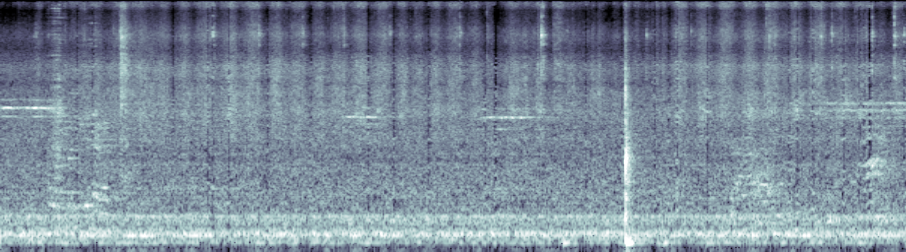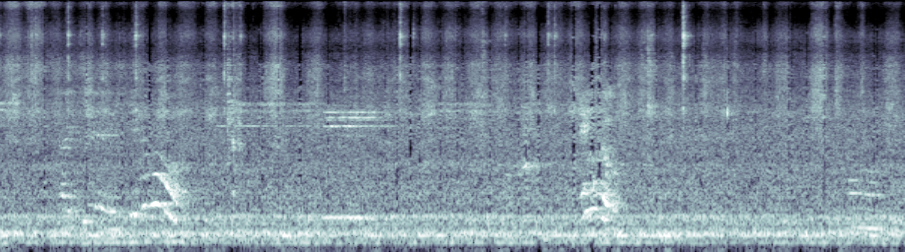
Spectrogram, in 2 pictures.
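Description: Wooden rolling pin rolling out a stuffed paratha on a round stone board: soft rubbing over a steady low hum, with one sharp click about eight seconds in.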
